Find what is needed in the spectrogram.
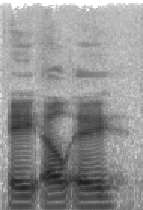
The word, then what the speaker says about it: Phalangas: Yeah, Nathan Phalangas, F as in Frank, Phalangas.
